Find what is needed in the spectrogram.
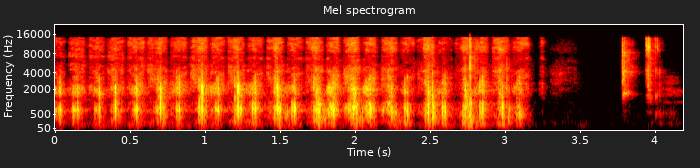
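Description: Quick back-and-forth coloring strokes scratching across a sheet of paper held in the hand, about eight strokes a second, stopping about three seconds in; a couple of faint clicks follow near the end.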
